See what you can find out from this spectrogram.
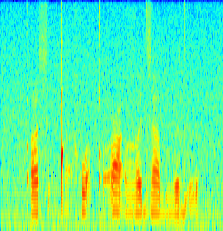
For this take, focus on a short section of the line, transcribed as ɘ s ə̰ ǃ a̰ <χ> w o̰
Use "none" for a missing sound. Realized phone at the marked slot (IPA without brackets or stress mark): χ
